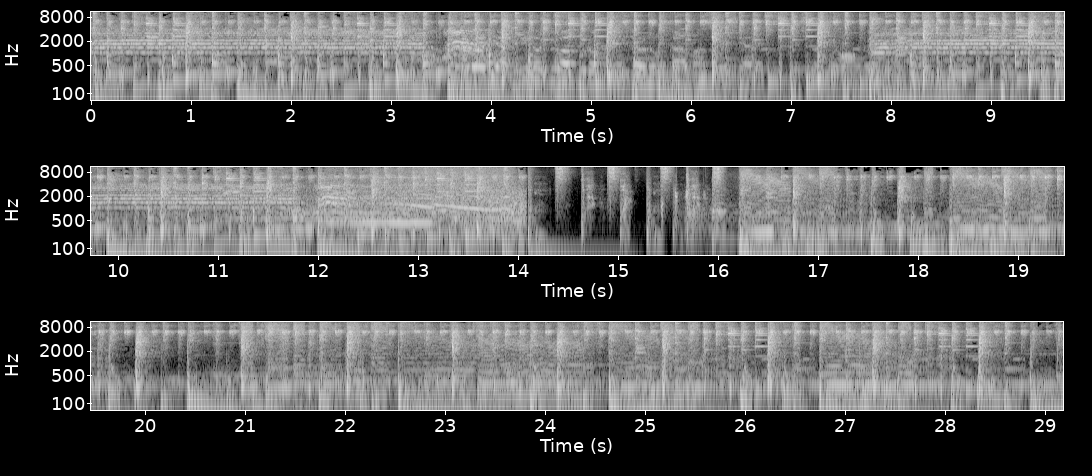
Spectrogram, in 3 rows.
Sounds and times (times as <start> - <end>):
Music: 0.0 - 29.1.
